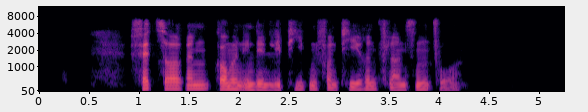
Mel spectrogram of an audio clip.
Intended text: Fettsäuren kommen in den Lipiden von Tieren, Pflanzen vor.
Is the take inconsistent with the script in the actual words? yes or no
no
